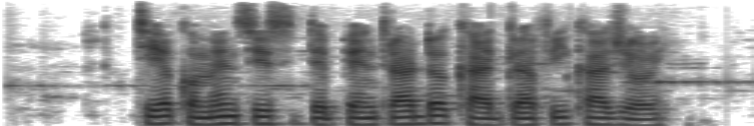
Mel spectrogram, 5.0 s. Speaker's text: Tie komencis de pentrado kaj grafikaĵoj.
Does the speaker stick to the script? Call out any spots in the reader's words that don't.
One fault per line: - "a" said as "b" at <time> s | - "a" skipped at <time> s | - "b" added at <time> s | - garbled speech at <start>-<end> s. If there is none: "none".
none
